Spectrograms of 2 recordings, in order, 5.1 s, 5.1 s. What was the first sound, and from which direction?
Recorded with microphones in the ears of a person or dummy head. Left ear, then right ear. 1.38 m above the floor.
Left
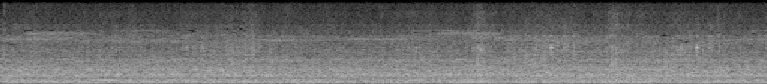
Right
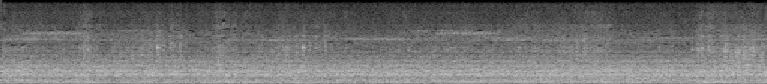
An insect, 50° right (ahead or behind).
